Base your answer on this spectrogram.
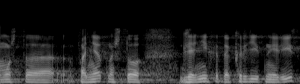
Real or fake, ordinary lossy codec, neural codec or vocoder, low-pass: real; none; none; 5.4 kHz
